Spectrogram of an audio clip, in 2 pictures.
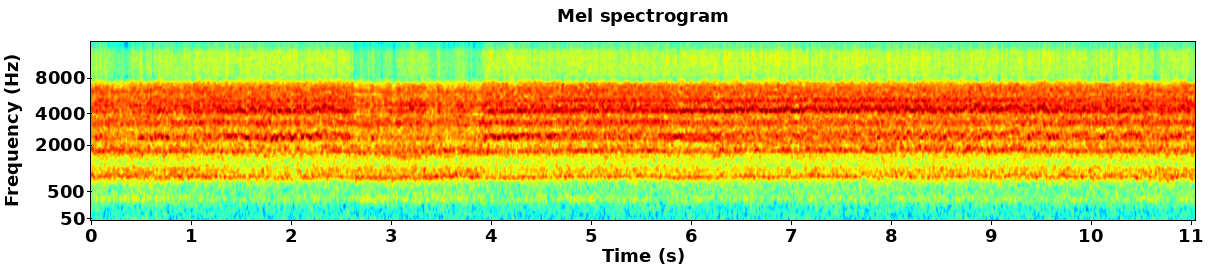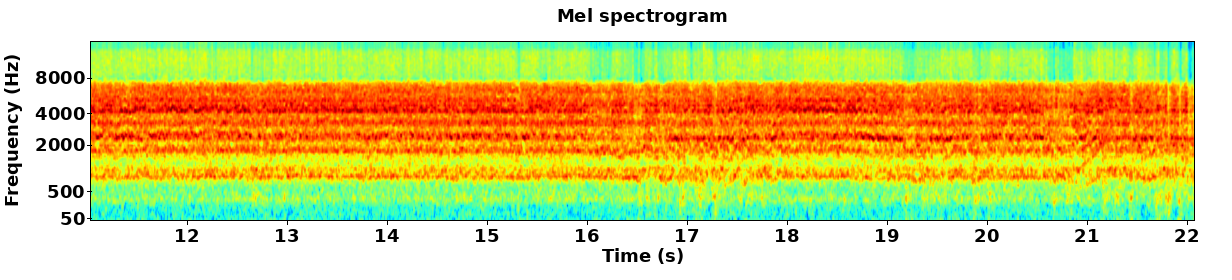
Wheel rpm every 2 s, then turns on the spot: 230, 220, 230, 210, 220, 230, 230, 230, 210, 220, 200.
none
